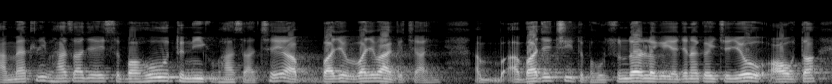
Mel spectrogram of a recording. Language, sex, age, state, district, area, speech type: Maithili, male, 45-60, Bihar, Madhubani, urban, spontaneous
